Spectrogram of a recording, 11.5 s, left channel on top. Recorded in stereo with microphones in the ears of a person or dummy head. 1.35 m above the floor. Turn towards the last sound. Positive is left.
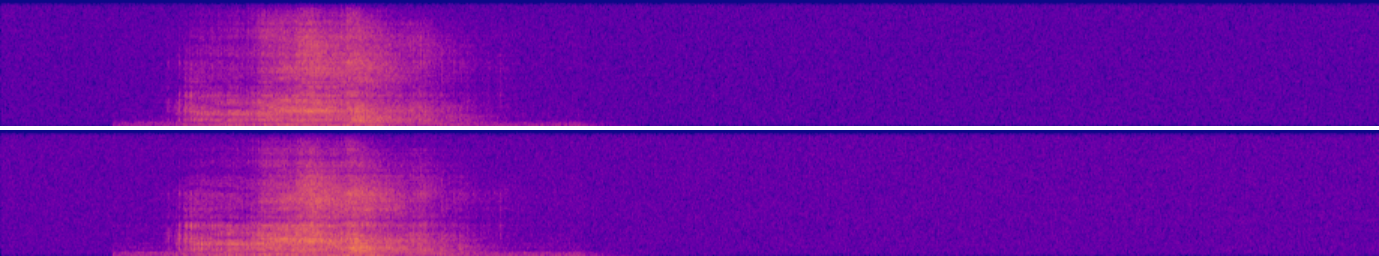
turn(degrees=10)  # may be behind; listen again after turning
